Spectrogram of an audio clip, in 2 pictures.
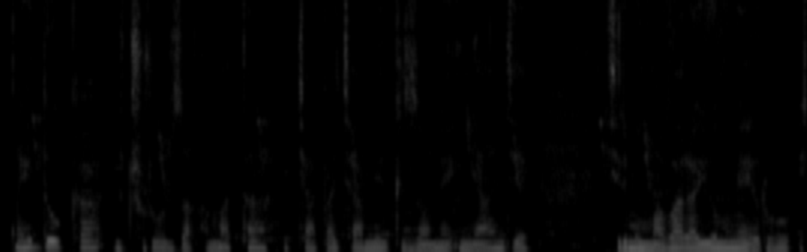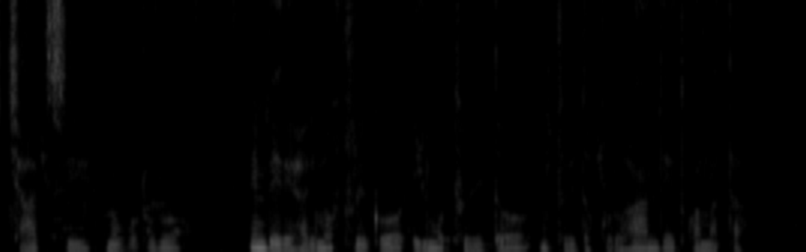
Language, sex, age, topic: Kinyarwanda, female, 25-35, finance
